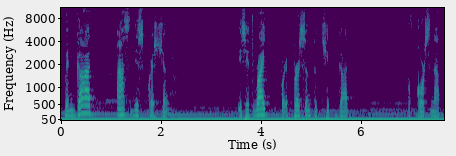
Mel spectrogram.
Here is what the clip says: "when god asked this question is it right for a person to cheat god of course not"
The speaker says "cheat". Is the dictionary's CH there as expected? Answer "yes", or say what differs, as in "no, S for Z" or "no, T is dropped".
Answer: yes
